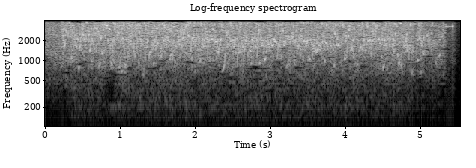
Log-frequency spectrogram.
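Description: A toilet flushes with a loud, steady rush of gushing water that holds evenly for about five seconds, then cuts off abruptly.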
